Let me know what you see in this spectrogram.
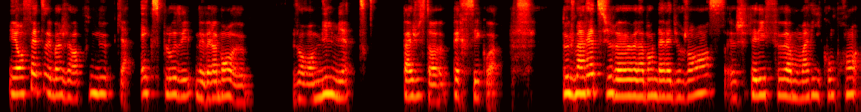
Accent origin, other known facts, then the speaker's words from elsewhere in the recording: Switzerland; chez nous en Suisse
